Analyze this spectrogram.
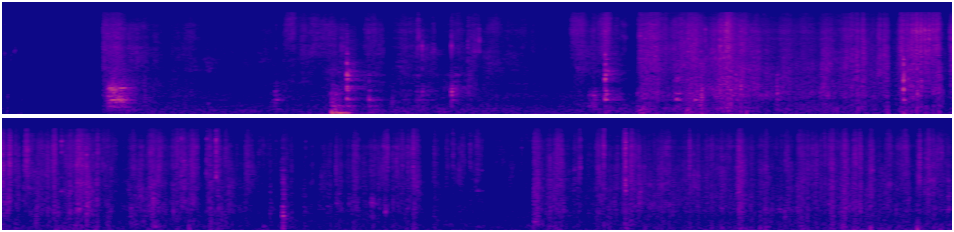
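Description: A cloth rubs against a metal case.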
